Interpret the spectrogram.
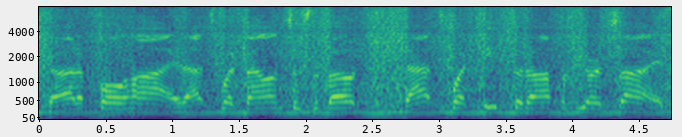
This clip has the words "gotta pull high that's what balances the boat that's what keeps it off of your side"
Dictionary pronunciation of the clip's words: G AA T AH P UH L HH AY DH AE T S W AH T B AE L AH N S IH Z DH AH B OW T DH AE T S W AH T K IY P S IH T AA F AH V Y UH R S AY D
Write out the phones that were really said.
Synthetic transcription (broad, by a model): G AA T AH F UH L HH AY DH AE T S W AH T B AE L AH N S IH Z DH AH B OW T DH AE T S W AH T K IY P S IH T AA F AH V Y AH R S AY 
